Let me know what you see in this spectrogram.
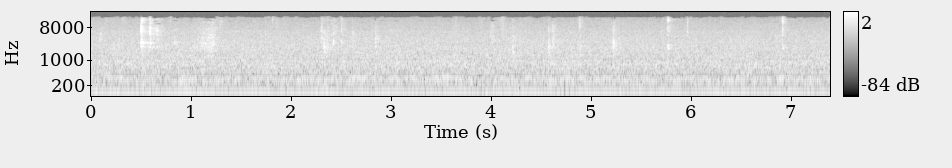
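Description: A person chewing food, with wet smacking and scattered small clicks of a metal fork against a ceramic plate, over a steady low hum.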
